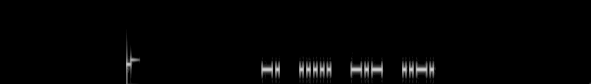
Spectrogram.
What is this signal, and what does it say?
Morse code, heard as a keyed tone, about 36 wpm, spaced as for 25 wpm, 700 Hz. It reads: N5KF
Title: USA Call Signs - 4 Characters - 2x Character Spacing - 35wpm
